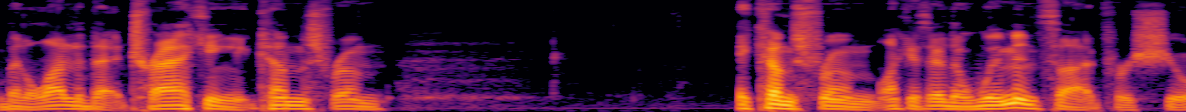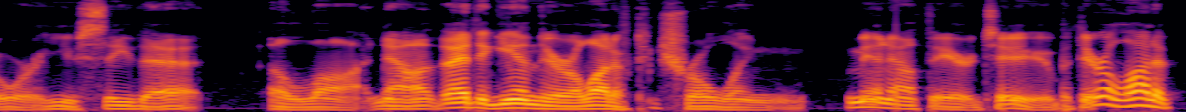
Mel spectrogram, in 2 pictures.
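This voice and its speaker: A man hosting a casual live stream, thanking viewers for donations and rambling with frequent restarts and chuckles; he has a gravelly voice. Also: sits low, lively intonation, moderate pace, no echo, clean studio sound.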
